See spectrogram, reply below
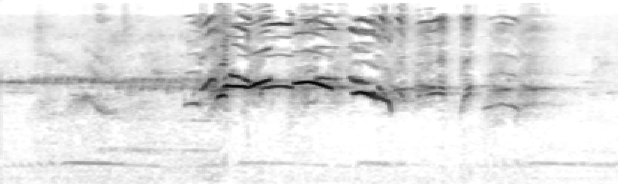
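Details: Oriental magpie-robin song used to coax a quiet bird to sing: a brief loud burst of clear whistles sliding up and down, then a few softer twittering notes fading out, with a faint steady hum.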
